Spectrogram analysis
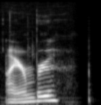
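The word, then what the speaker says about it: Irn-Bru: It's like iron, right? You pronounce that iron brew?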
